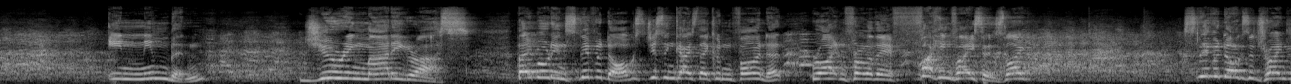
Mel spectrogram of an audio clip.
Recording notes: ABC2 Comedy Up Late 2014. The best and biggest performances from the 2014 Melbourne International Comedy Festival's late night club on ABC2's Comedy Up Late.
